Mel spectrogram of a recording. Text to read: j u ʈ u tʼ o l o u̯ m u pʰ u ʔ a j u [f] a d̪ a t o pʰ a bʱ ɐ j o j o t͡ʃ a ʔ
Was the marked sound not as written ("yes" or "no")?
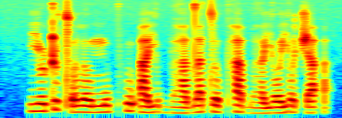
yes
